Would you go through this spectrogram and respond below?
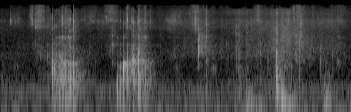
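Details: Eating a bone indoors, the female shepherd mix Moose produces thick, muffled chomps: two heavy bursts early on, then lighter crunches and a final sharp bite, all in a quiet room.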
